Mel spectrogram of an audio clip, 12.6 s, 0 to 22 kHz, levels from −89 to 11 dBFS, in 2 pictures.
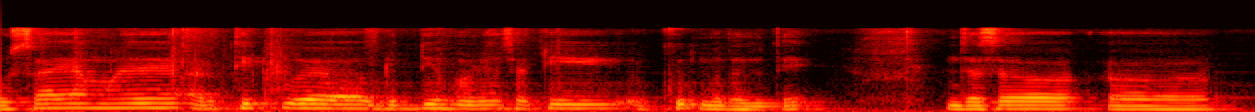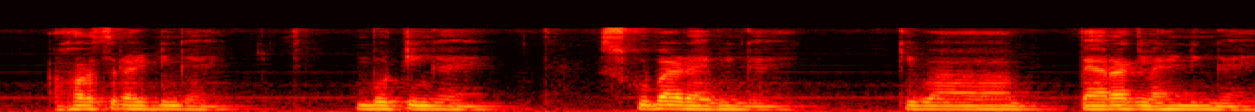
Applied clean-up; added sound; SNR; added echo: neural separator model SepFormer DNS4.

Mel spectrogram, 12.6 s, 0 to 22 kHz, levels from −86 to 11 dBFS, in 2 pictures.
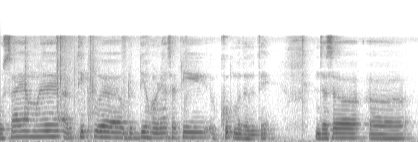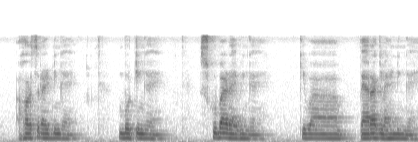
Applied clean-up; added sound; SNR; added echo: none; none; none; none.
